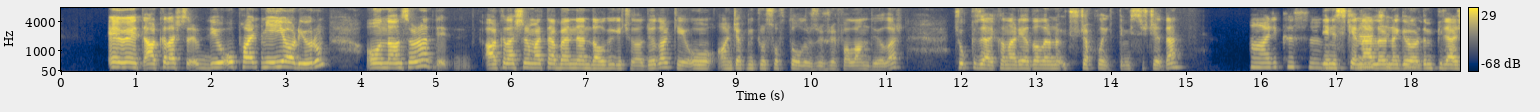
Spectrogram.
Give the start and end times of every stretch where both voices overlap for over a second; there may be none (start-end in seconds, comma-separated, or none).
16.8-18.1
